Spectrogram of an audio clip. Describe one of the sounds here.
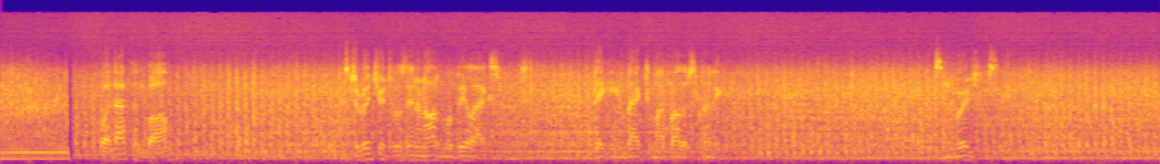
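A man speaks over a handheld radio microphone.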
